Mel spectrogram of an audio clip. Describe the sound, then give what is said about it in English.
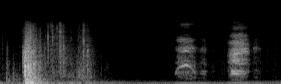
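A door is forced open with a heavy thud and a brief scraping rattle, then quiet before two short, breathy gasps follow. “Try to force the door open quickly.”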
